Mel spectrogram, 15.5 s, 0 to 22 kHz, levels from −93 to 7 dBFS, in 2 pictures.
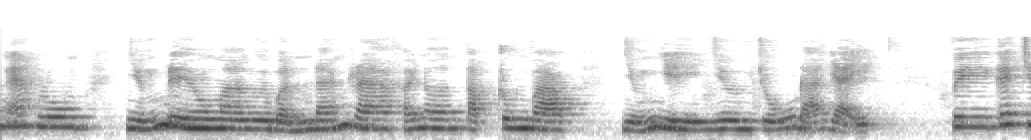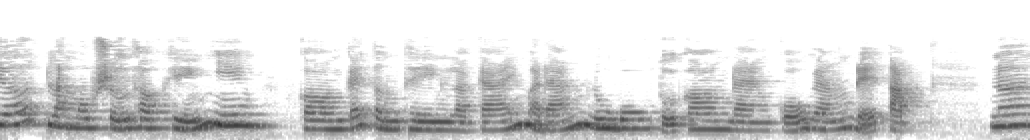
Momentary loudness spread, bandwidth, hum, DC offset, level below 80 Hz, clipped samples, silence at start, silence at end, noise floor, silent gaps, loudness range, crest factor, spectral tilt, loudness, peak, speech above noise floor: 10 LU; 8.4 kHz; none; under 0.1%; -76 dBFS; under 0.1%; 0 s; 0 s; -68 dBFS; none; 4 LU; 16 dB; -6.5 dB/octave; -29 LUFS; -12 dBFS; 40 dB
